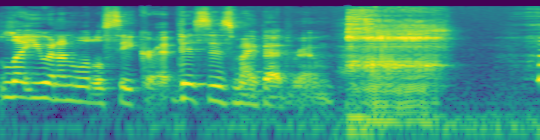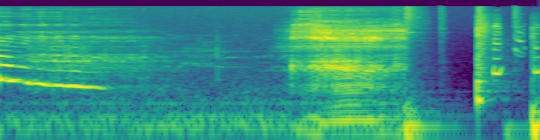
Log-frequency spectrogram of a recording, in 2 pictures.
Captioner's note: snoring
